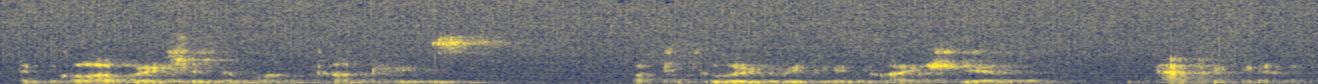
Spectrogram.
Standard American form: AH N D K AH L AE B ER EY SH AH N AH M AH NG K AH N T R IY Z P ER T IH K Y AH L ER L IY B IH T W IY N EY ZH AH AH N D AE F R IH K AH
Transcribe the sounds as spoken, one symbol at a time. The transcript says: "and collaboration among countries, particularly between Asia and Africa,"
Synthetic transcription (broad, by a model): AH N K AH L AE B ER EY SH AH N AH M AH NG K AH N T R IY Z P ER T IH K Y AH L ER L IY B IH T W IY N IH SH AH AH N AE F R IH K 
